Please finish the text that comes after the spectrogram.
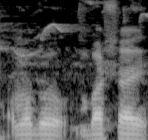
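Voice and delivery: ordinary talk, nothing marked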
